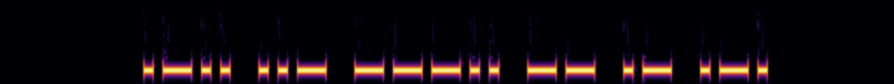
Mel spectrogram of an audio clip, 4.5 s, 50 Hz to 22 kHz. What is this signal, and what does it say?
Morse code, heard as a keyed tone, about 25 wpm, 700 Hz. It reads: LU8MAR
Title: DXCC-100 Call Signs - 6 Characters - Repeated 2x - 25wpm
